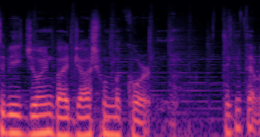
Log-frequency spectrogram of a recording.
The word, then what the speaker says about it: McCourt: And today I'm pleased to be joined by Joshua McCort.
